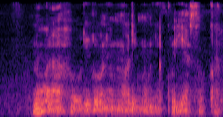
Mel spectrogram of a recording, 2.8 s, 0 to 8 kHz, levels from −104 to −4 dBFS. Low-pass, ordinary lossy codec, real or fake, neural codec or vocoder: 7.2 kHz; AAC, 32 kbps; fake; vocoder, 22.05 kHz, 80 mel bands, HiFi-GAN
